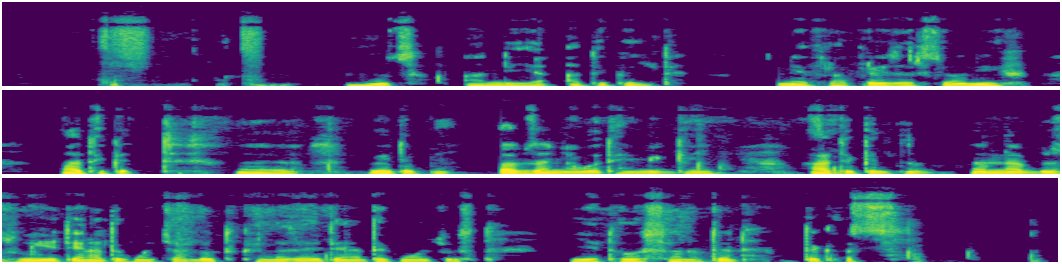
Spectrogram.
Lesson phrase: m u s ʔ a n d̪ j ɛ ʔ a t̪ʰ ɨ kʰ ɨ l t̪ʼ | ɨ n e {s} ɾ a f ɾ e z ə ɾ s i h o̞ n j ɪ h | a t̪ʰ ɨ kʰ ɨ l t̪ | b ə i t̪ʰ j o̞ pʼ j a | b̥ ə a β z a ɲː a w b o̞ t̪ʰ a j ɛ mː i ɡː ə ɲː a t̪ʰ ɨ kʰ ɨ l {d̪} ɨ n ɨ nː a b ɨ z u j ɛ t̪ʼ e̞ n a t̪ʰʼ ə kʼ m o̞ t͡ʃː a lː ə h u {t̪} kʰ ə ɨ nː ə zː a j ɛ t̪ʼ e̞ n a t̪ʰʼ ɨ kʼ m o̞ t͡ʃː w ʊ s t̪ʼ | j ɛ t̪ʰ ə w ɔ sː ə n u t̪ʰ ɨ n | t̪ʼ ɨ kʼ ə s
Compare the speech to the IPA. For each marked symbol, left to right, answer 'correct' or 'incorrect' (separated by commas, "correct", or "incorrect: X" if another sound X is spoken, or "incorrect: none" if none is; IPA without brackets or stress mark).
incorrect: f, incorrect: t̪, correct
